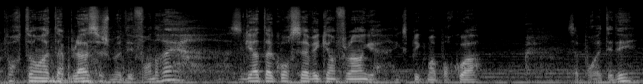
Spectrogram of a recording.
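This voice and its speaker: Actor as a needling streetwise cop over music. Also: male voice, mid-range voice, normal speed, close to an everyday voice. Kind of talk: dramatic audio series acting.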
